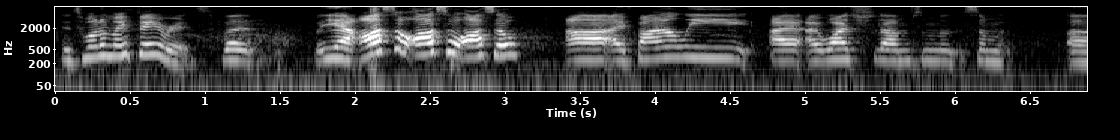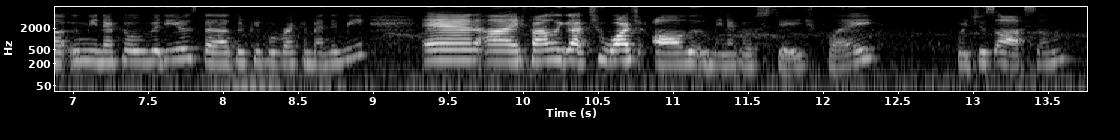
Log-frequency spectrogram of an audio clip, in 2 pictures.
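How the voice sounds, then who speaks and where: Girl streamer just chatting, high sharp bright voice, rambly n apologetic, keeps cutting herself off. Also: fairly quick. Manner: rambling, apologetic, self-interrupting. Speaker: streamer who reads visual novels aloud. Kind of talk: casual livestream chat.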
